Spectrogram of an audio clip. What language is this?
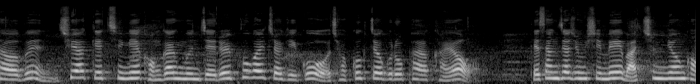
Korean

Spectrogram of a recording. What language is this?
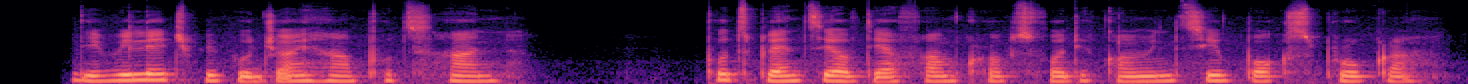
Nigerian Pidgin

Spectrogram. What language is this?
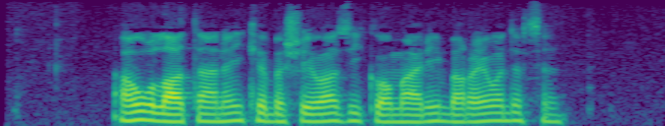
Central Kurdish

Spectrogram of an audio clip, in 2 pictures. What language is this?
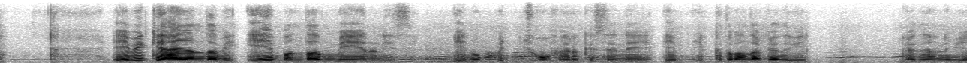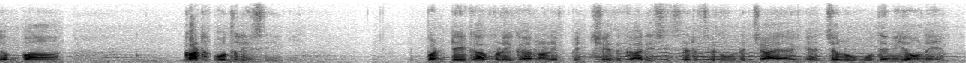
Punjabi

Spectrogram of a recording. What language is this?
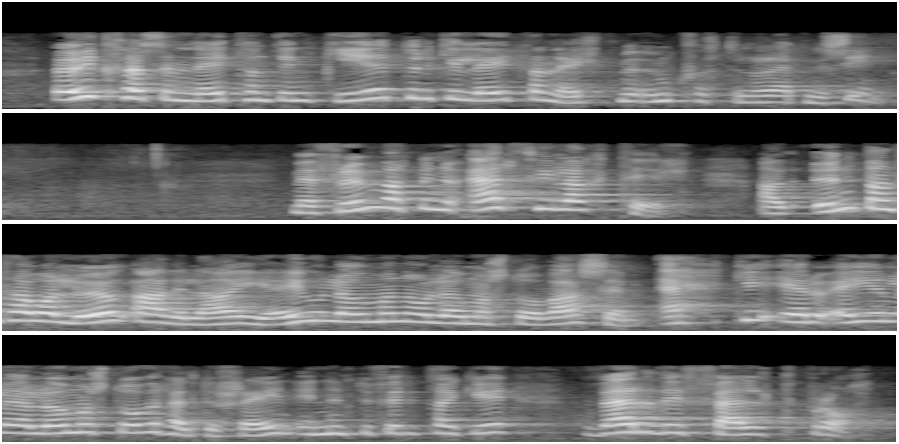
Icelandic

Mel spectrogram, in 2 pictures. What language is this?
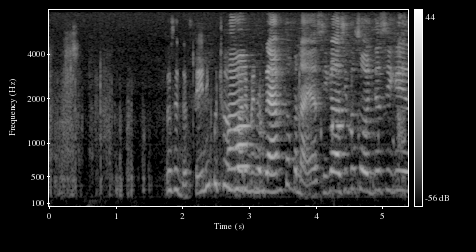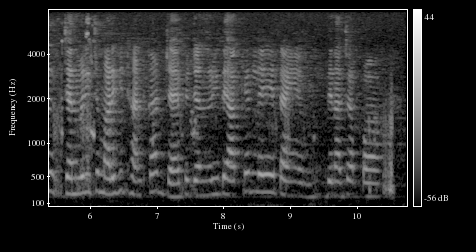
Punjabi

